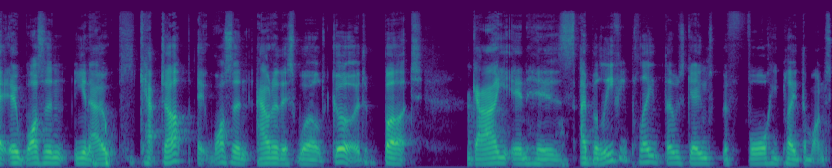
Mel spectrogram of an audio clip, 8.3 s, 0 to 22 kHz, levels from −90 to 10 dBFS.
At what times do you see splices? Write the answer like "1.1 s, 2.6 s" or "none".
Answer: 1.2 s, 4.7 s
